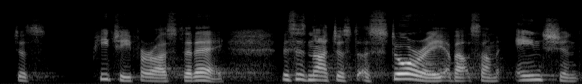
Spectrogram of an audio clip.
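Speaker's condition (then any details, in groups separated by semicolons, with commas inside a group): No condition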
